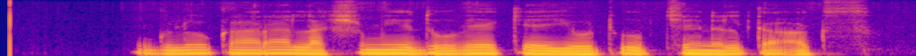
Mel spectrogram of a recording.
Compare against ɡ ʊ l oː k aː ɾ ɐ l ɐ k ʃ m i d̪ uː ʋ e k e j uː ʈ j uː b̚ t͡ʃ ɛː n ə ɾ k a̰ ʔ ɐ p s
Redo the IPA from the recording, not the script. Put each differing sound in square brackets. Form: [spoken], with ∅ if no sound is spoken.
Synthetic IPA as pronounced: ɡ ʊ l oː k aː ɾ [a] l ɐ k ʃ m i d̪ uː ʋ e k e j uː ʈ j uː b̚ t͡ʃ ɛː n ə [l] k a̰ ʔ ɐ [k] s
